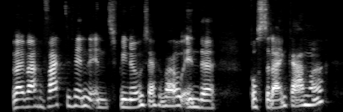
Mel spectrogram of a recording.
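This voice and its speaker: With vocal fry, a woman speaks in a dry, close sound with no echo. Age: 30s. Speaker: former pedagogy student. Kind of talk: personal reminiscence.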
